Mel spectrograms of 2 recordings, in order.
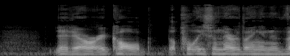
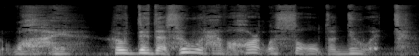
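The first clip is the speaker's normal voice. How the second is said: grieving outcry; 3 semitones higher, 7 dB louder than usual. Acted. Grieving husband at funeral.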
